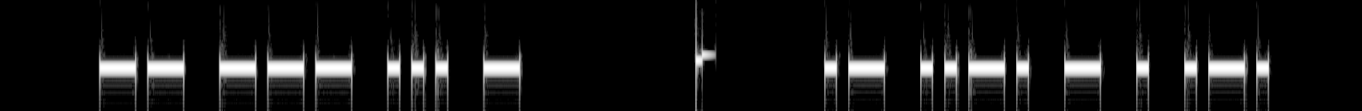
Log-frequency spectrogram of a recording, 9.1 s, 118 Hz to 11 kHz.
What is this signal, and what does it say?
Morse code, heard as a keyed tone, about 15 wpm, 700 Hz. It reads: MOST AFTER
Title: Sentences from Top 200 Words - New Word Drill - 15wpm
